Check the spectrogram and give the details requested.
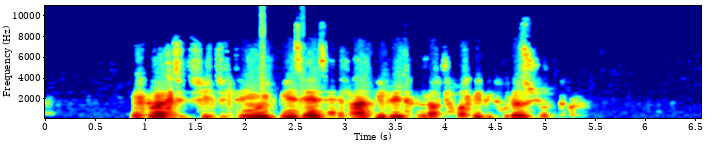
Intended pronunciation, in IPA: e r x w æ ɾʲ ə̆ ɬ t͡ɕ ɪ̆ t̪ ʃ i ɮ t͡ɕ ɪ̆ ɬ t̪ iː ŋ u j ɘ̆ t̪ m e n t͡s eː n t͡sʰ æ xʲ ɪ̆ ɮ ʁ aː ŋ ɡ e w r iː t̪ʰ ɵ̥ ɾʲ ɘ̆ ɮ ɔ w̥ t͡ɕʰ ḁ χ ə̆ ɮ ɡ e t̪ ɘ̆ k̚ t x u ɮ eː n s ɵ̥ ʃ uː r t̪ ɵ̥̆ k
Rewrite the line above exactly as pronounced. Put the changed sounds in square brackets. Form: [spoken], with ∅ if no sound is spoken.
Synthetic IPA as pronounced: e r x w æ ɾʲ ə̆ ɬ t͡ɕ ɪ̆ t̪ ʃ i ɮ t͡ɕ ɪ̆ ɬ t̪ iː ŋ u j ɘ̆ t̪ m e n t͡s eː n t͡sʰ æ xʲ ɪ̆ ɮ ʁ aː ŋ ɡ e w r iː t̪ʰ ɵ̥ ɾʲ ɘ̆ ɮ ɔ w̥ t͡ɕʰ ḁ χ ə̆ ɮ ɡ e t̪ ɘ̆ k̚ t x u ɮ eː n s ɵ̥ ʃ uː r t̪ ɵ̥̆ k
